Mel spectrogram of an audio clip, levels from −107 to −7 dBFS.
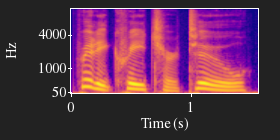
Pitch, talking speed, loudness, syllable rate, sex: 180 Hz, 115 wpm, -16 LUFS, 4.1 syllables/s, female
